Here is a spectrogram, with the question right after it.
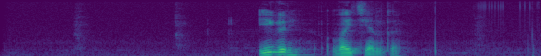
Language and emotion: Russian, neutral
